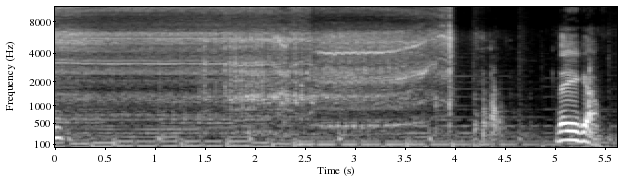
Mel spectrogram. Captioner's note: drilling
